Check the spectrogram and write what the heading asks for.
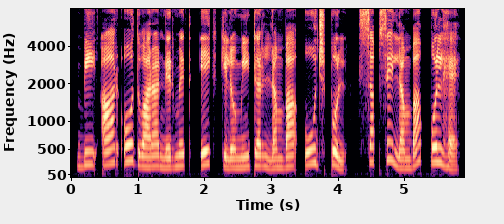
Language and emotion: Hindi, neutral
